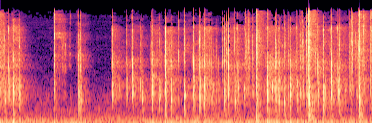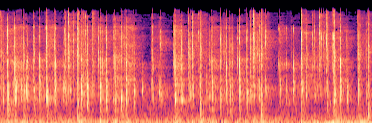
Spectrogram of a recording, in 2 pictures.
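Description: Both hands type rapidly with their fingertips on a full-size Corsair RGB-backlit mechanical keyboard with plastic keycaps. The result is a dense, steady stream of short, bright plastic clicks and clacks over a faint low rumble, with occasional louder keystrokes standing out.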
